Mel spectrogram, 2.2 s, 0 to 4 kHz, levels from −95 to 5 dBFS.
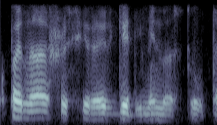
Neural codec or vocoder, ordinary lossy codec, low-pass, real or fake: codec, 24 kHz, 3 kbps, HILCodec; AAC, 32 kbps; 3.6 kHz; fake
